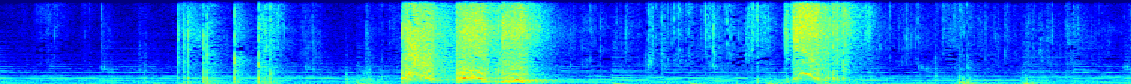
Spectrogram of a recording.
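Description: Clear plastic packing tape being ripped off a cardboard box in several loud tearing pulls, the longest and loudest about three seconds in and another a little past five seconds, over steady background music.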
